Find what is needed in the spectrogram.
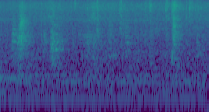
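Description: A few faint, irregular ticks and light scratches of a pen or stylus writing on a whiteboard or tablet surface, over a low steady hum.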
